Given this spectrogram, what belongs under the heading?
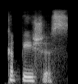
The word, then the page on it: capacious: Indian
